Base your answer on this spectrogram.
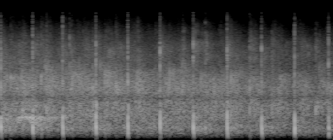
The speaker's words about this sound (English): I'd love to just give him a round of applause and thank him for what he did.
